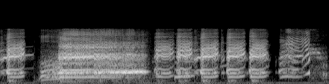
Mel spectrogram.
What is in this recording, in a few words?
vox tusken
